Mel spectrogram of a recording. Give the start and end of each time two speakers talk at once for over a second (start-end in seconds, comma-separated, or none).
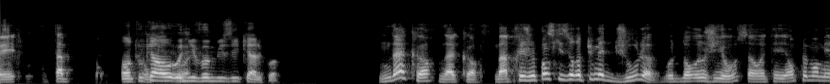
none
